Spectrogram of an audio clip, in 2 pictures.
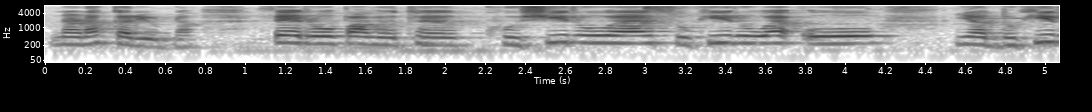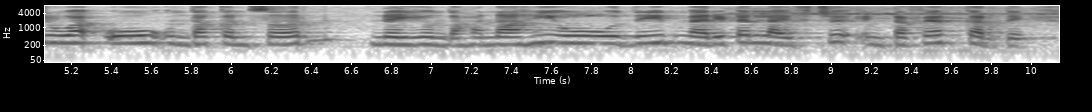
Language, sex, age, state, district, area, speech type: Dogri, female, 30-45, Jammu and Kashmir, Reasi, urban, spontaneous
